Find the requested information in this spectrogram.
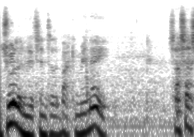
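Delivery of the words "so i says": ordinary delivery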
